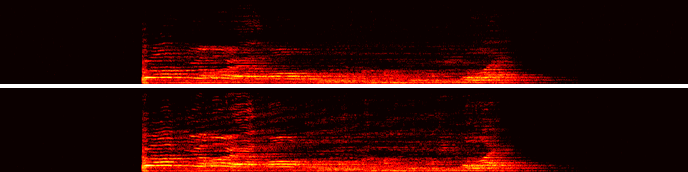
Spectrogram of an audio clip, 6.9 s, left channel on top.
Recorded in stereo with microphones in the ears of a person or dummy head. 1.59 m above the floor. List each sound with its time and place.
1.4 s a shout: 30° right (ahead or behind), 1.5 m; by 5.0 s 85° right, 6 m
